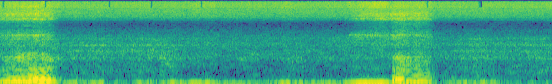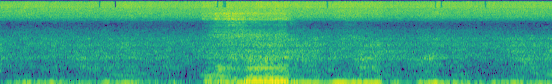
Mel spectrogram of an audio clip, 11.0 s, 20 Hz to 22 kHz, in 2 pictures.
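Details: Three loud, low rattling snores roughly every four seconds, soft breathing between, about 15 breaths a minute, from a sleeping dog named Mel; snoring.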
